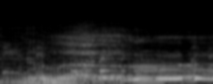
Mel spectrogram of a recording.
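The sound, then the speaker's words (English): A lion lounging on a bed gives a loud, rough roar that stretches over about three seconds, its low harmonic tone wavering and shifting in pitch, with other sound layered beneath it. “The lion is lounging on Aunt Nora's bed.”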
